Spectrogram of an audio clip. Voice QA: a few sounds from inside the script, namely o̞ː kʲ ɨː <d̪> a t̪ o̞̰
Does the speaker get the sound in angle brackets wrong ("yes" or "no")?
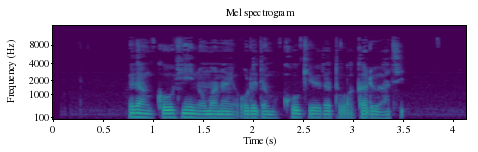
no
